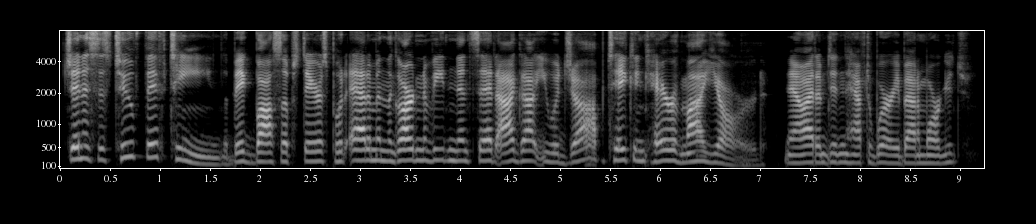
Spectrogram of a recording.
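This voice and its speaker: A woman's voice: mid-range voice, lively intonation, brisk, few pauses, fairly bright tone, dry recording. Zealous Southern female preacher, played by an actress, folksy, emphatic late-night radio sermonizer, dry studio sound. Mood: earnest preaching.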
